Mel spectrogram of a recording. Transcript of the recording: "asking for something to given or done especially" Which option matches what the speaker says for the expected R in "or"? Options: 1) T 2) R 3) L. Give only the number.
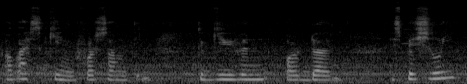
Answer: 2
